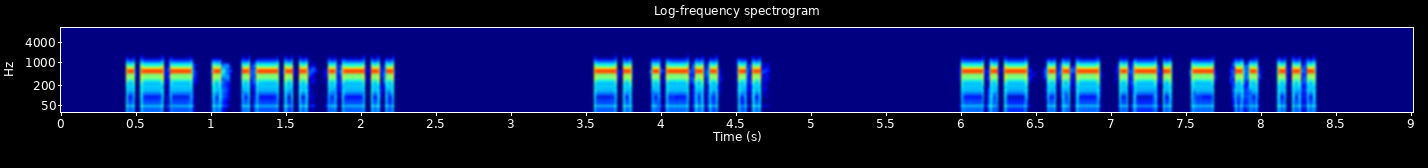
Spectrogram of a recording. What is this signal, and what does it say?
Morse code, heard as a keyed tone, about 25 wpm, 550 Hz. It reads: WELL NLI KURTIS
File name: Ultimate Word List / 25WPM Ultimate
